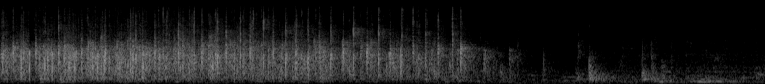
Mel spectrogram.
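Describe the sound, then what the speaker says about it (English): Audience applause greets a speaker at an entrepreneurship club event, a dense burst of clapping that thins out after about five seconds into scattered individual claps. "Please welcome with a round of applause, Raghav Hussain."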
